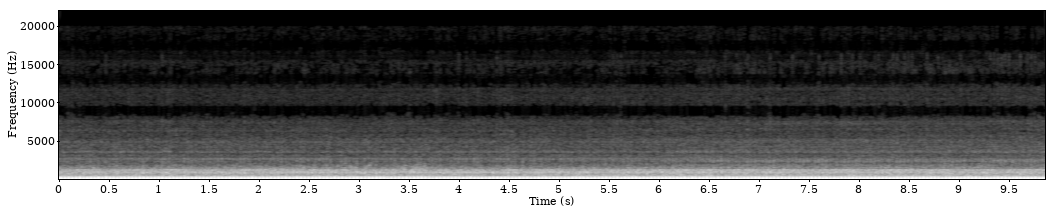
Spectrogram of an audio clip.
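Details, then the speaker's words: Pulsar GD400BN dual fuel inverter generator running at constant speed with a fast even shake; the spark plug cap's rubber doesn't seat, so vibration spins off the plug terminal nut, worsening over time despite retightening. "I'll fire it up you'll see some vibration running and like I said it only gets worse over time with the vibration because it's spinning off that tmal nut and I I have tried tightening it"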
